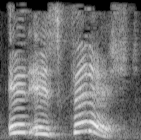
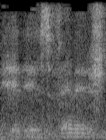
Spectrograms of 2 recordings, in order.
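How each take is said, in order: First: The phrase is cried out in a loud voice. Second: The phrase is gasped out weakly and breathily. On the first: The speaker calls it right. "he cried out with a loud voice" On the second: The speaker calls it wrong. "they have Jesus kind of gasping that out"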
